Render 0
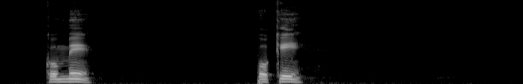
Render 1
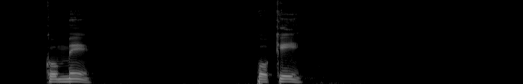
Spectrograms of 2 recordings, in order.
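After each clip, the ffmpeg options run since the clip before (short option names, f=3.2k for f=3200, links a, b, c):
-af "highshelf=f=4.5k:g=7,acompressor=threshold=-28dB:ratio=3,volume=-7dB"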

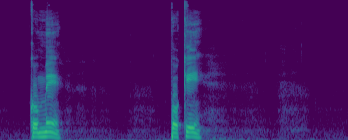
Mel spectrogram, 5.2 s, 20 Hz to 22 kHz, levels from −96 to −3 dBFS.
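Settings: -filter_complex "[0:a]asplit=2[a][b];[b]alimiter=level_in=4.5dB:limit=-24dB:level=0:latency=1:release=279,volume=-4.5dB,volume=-3dB[c];[a][c]amix=inputs=2:normalize=0,asoftclip=type=tanh:threshold=-25.5dB"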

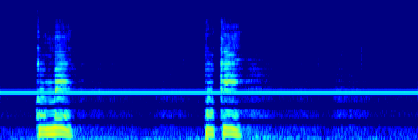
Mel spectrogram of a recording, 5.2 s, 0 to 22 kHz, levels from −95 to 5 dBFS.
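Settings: -af "lowpass=5.5k,aeval=exprs='val(0)+0.00501*sin(2*PI*1600*n/s)':c=same,afftfilt=real='re*eq(mod(floor(b*sr/1024/270),2),0)':imag='im*eq(mod(floor(b*sr/1024/270),2),0)':win_size=1024:overlap=0.75,volume=2dB"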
